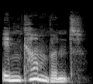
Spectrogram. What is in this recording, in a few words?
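"incumbent", English, British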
